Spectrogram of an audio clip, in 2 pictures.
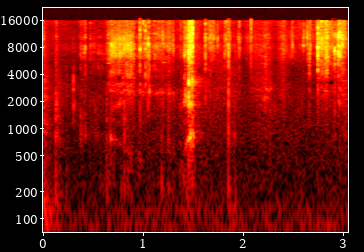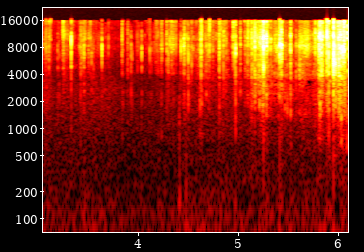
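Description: Foil wrapper of a tablet being torn and peeled open by hand: a run of small, high crackles of tearing foil, thickening and growing louder toward the end.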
